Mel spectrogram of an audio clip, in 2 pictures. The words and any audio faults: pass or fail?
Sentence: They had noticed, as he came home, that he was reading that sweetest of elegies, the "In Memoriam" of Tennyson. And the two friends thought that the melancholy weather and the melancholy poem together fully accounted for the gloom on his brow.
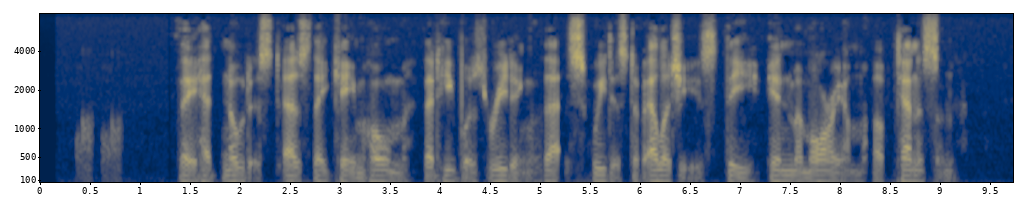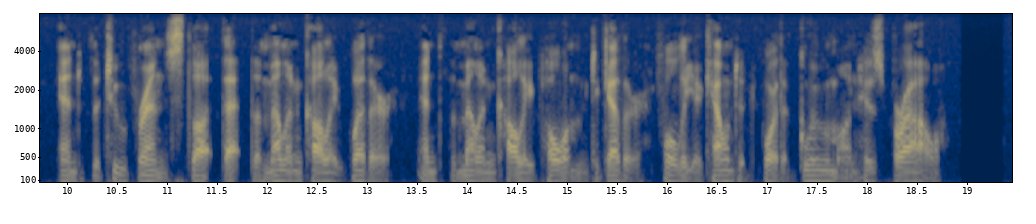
fail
